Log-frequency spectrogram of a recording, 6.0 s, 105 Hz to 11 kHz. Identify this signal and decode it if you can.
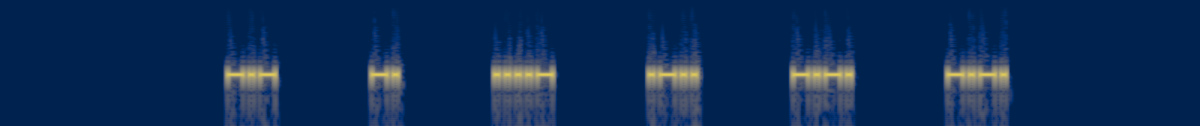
Morse code, heard as a keyed tone, about 46 wpm, spaced as for 16 wpm, 700 Hz. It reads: KN4LCC
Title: USA Call Signs - 6x Character Spacing - 45wpm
